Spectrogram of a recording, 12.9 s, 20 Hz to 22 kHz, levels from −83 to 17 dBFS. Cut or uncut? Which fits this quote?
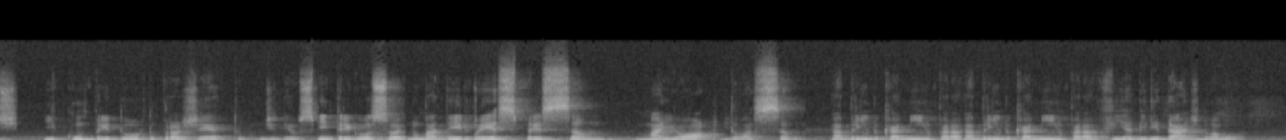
cut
